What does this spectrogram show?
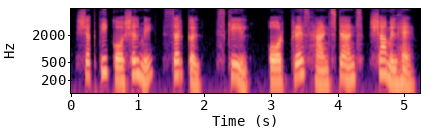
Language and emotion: Hindi, neutral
